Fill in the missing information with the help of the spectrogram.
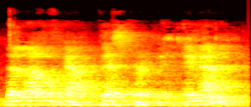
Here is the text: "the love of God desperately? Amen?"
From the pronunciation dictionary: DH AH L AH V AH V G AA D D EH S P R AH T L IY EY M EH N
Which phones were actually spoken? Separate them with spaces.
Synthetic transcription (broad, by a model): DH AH L AH V AH V G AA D D EH S P R AH T L IY EY M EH N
